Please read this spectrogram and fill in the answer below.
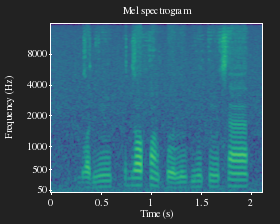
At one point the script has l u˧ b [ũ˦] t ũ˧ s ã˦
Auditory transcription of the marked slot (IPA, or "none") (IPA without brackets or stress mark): ũ˦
